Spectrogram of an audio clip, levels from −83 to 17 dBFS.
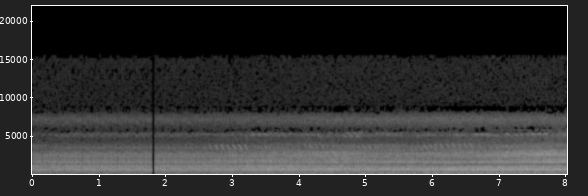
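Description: All the way through, the audio has a grainy, gritty edge that tracks the sound itself, with the quiet moments roughing up most and sitting roughly 30 dB below the signal. That's likely low bit depth without dither, with the levels rounded to something like 7 bits. Between 0.75 and 2.59 s you get the classic CD stuck on one turn: the same 0.26 s chunk comes round seven times in a fast, even stutter, with a brief mute at each jump as the laser skips back a track.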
